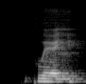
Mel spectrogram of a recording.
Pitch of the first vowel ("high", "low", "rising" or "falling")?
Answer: low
